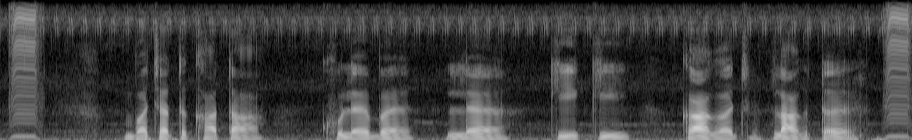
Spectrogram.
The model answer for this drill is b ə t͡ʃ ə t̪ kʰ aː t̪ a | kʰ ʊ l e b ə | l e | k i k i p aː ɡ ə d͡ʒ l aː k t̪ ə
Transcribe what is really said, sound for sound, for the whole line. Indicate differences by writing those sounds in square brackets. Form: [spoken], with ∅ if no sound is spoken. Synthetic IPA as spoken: b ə t͡ʃ ə t̪ kʰ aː t̪ a | kʰ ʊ l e b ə | l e | k i k i [k] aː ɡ ə d͡ʒ l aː [ɡ] t̪ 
